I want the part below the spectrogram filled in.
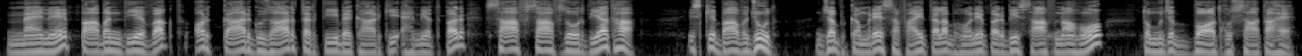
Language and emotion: Urdu, angry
